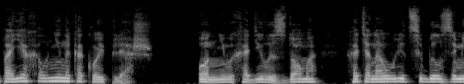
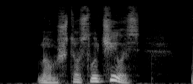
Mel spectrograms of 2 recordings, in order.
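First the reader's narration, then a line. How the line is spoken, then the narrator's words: Breathless. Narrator (Russian): выдохнул Валя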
